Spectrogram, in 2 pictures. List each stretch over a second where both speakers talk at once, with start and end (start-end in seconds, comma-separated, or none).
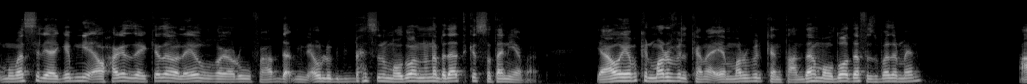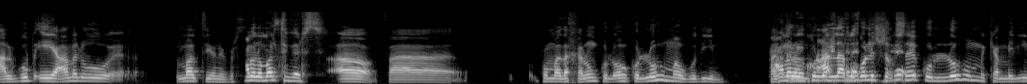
18.0-19.4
